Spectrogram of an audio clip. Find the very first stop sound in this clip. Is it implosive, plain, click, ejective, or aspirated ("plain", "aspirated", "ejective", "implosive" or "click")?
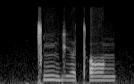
click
